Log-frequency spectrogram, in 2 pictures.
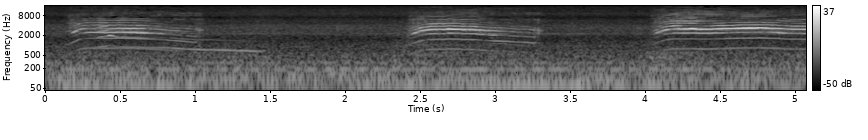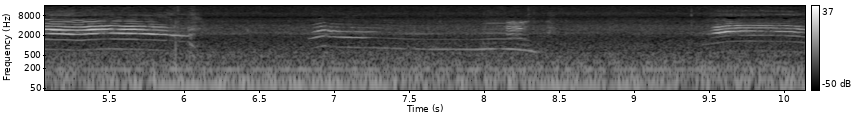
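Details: Stray cats jumping and snatching food from each other while being fed. A run of drawn-out, wavering meows, some overlapping as several cats call. Notes rise and then fall, with a steady low hum underneath.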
